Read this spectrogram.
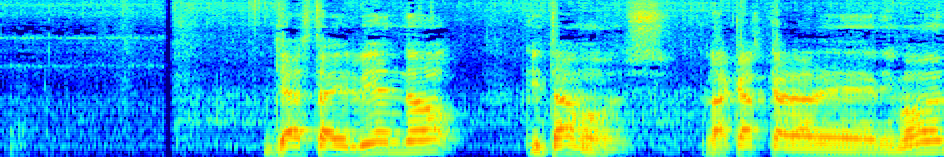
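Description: Milk bubbles and simmers in a pan.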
